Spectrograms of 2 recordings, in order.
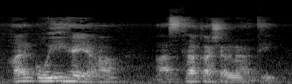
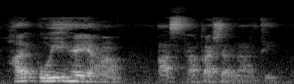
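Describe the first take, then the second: Both takes have the same delivery.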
